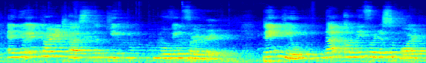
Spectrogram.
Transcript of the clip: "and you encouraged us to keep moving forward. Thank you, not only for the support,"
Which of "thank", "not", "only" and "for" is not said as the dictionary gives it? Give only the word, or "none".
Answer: thank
